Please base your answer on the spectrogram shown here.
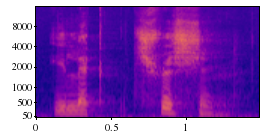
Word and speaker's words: electrician: athlete athlete electrician electrician c i a n is pronounced shun electrician electrician artist plumber plumber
